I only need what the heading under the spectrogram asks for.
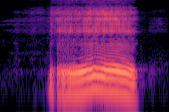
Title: My Wife snoring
